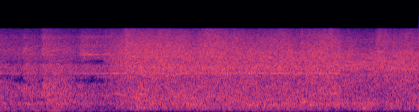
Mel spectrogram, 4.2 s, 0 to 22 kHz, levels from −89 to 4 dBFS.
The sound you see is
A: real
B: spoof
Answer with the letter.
A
